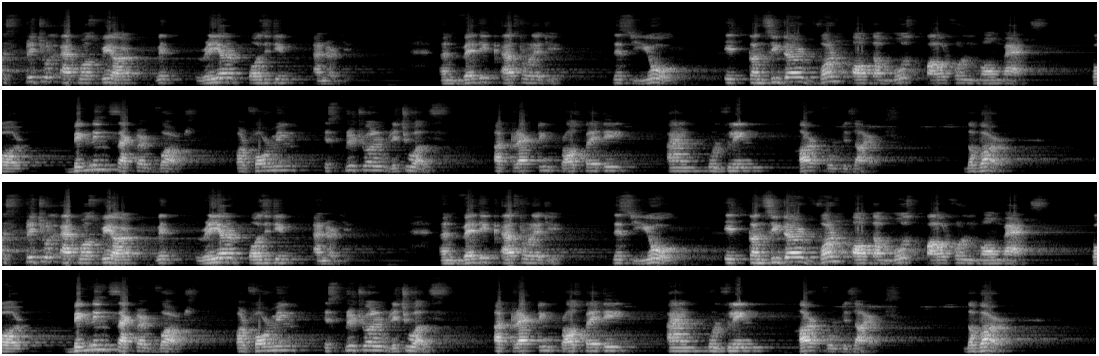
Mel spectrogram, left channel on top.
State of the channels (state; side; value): quieter; left; 5.0 dB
